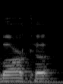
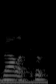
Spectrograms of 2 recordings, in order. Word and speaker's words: Varaka: However, there's an interesting clause, though, in that should that person succeed, the Varaka is, I think I said it wrong again. I said Valaka, but that's fine. Varaka, it's hard to read, okay?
